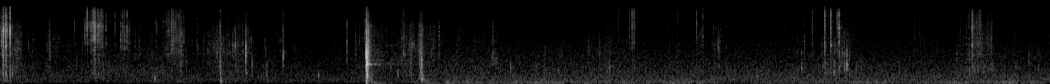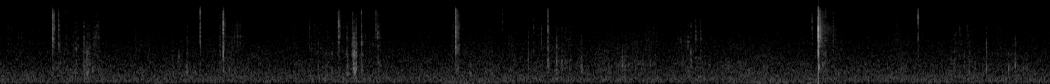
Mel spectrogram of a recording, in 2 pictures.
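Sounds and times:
twigs snapping: 0.0s - 4.5s, 8.0s - 8.6s, 11.0s - 11.5s, 13.6s - 14.4s, 18.6s - 19.0s.

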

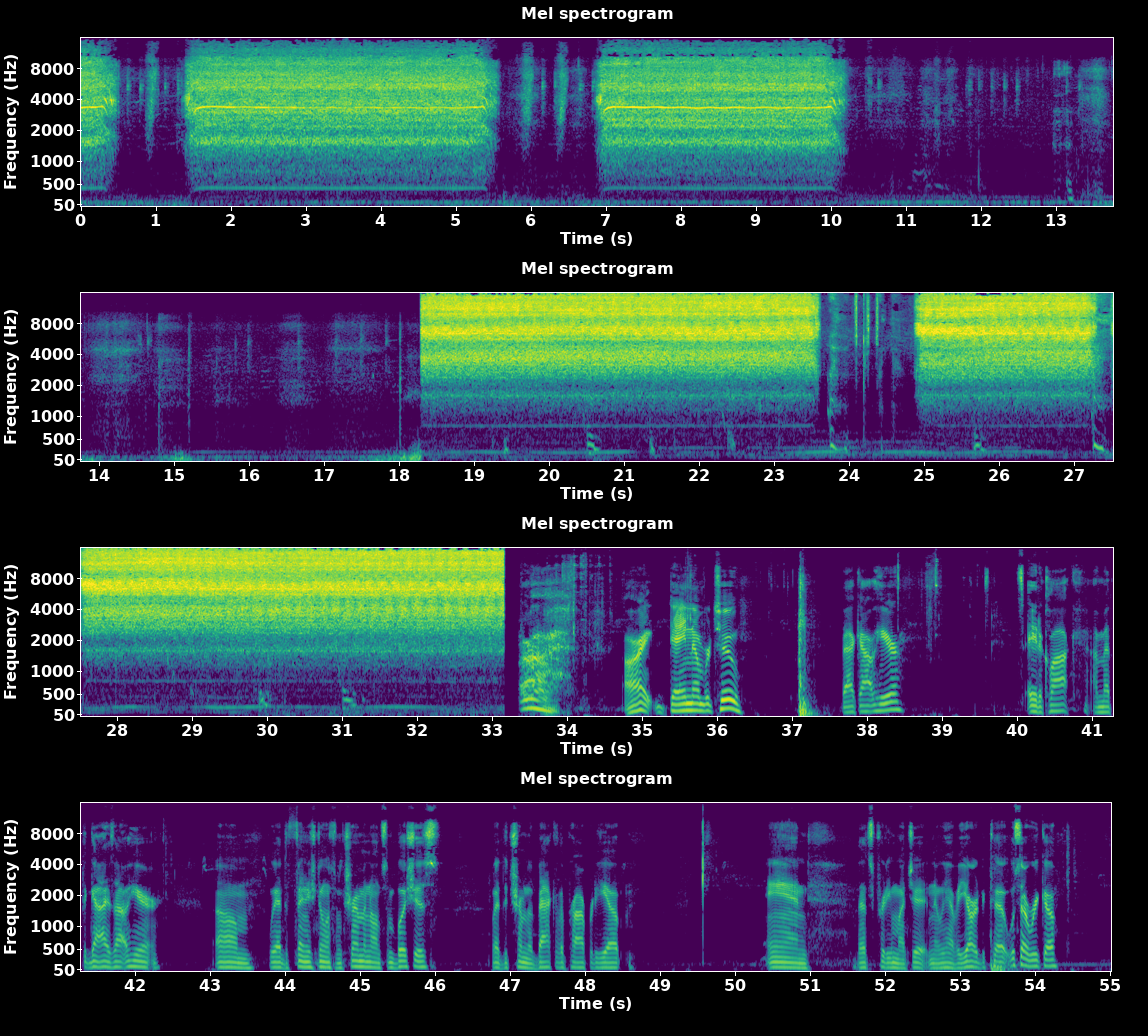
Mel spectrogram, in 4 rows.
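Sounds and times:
drill motor whine: 0.0s - 0.7s, 1.3s - 5.7s, 6.8s - 10.3s, 18.3s - 33.2s
wire brush grinding concrete: 18.3s - 33.2s.

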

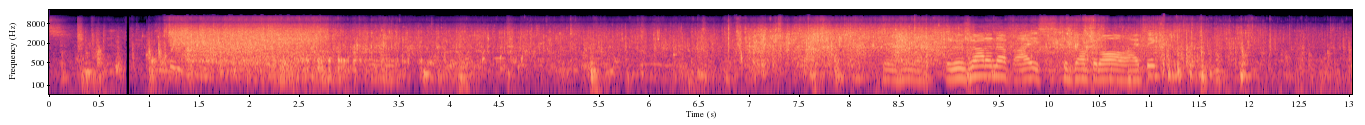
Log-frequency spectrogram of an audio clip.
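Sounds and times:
ice pouring into a cooler: 1.1s - 3.7s
ice shifting: 1.1s - 4.7s, 6.9s - 12.2s.

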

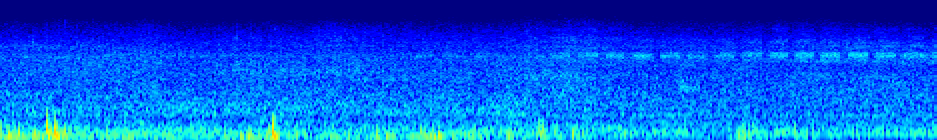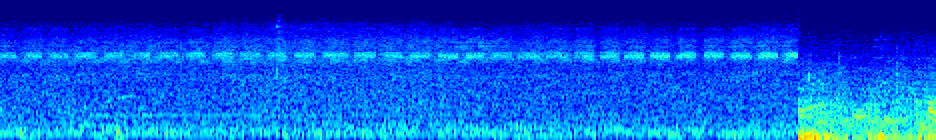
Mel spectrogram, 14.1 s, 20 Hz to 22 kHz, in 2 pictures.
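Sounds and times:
steady hiss: 0.0s - 13.0s
insects chirping: 1.8s - 13.0s.

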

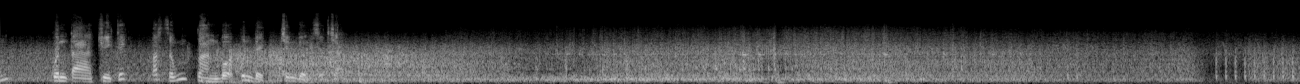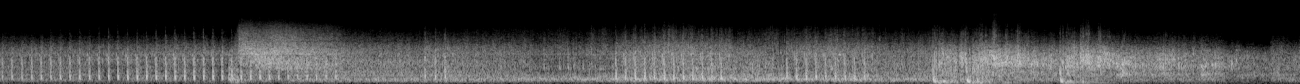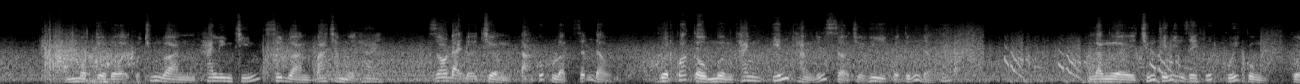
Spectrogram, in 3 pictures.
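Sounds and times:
explosions: 0.0s - 39.0s
rumble of combat: 0.0s - 39.0s
machine-gun fire: 3.7s - 25.3s, 26.4s - 27.3s.

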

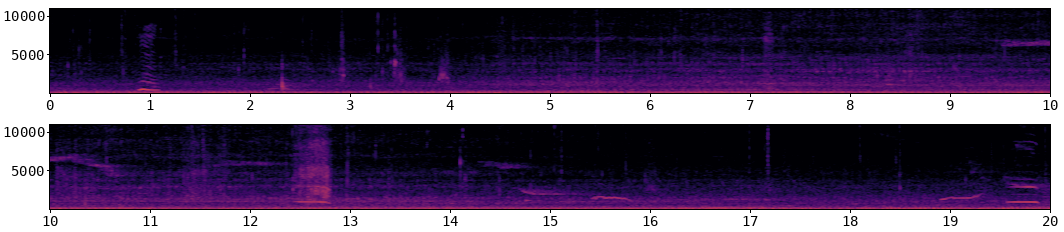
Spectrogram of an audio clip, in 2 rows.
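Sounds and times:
baby monkey squealing: 12.1s - 12.9s, 18.9s - 20.0s.

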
